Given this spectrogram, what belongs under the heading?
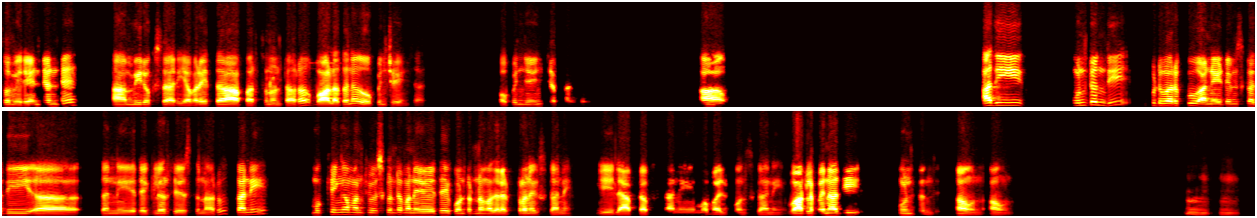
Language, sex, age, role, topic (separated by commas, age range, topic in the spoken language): Telugu, male, 20-24, guest, ఆన్‌లైన్‌ షాపింగ్‌ చేస్తూ మీరు ఏ ఏ జాగ్రత్తలు తీసుకుంటారు?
